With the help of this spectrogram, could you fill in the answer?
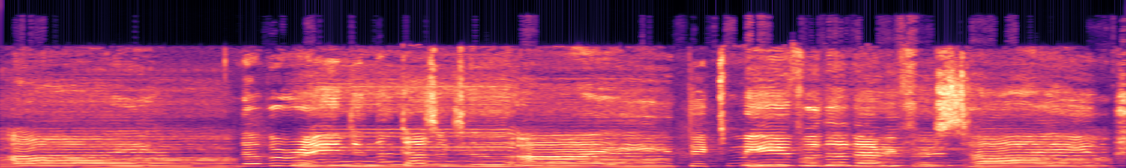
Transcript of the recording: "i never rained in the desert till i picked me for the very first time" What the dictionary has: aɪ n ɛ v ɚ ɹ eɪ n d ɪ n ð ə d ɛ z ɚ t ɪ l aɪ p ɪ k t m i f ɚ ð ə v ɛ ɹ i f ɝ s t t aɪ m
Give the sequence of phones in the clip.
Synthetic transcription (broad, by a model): aɪ n ɛ v ɚ ɹ eɪ n d ɪ n ð ə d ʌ z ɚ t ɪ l aɪ b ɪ t m i f ɚ ð ə v ɛ ɹ i f ɝ s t t aɪ m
